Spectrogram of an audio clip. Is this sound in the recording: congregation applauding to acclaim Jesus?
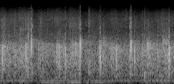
yes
